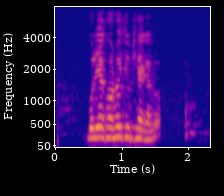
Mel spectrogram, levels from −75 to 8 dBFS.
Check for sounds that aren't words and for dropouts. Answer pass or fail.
pass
